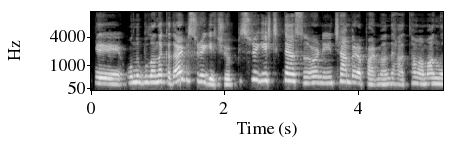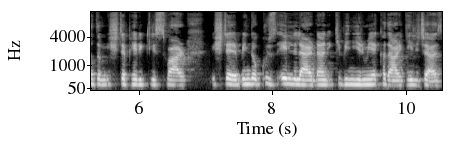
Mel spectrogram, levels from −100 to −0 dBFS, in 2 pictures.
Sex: female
